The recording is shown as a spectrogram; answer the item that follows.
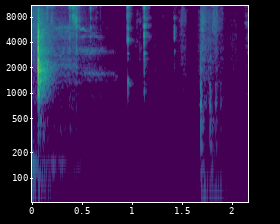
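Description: Pages of a comic book are flipped back through, giving a few faint papery rustles and small clicks, the first and last bursts the fullest, with quiet gaps between and no talk.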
